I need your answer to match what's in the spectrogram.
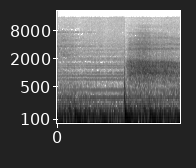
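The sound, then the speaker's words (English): A deep, throbbing heartbeat sound effect pulses steadily in the low end, with a sustained ominous hum beneath it and a sudden swell of brighter tone midway through; from a clip of Water for Elephants. “Well, we leave it on a very ominous tone there. That heartbeat.”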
